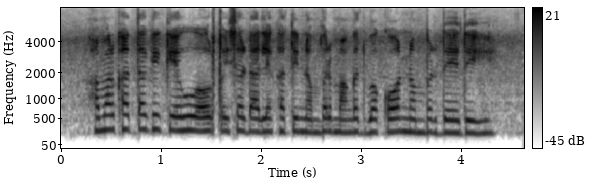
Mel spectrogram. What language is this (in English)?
Bhojpuri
